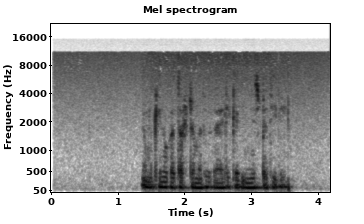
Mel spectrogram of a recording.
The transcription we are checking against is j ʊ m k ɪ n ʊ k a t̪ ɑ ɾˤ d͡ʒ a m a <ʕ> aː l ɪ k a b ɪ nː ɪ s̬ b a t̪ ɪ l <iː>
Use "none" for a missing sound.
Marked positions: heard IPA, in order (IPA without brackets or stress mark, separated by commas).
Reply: ð, iː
